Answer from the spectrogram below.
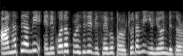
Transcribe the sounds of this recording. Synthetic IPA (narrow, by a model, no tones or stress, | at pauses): anɦatɛamienekuatapoɹist̪ʰitibisaɹibɔpaɹũtotamijuniɔnbizaɹɔ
